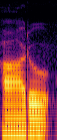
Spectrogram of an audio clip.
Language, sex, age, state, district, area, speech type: Telugu, male, 45-60, Andhra Pradesh, East Godavari, urban, read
